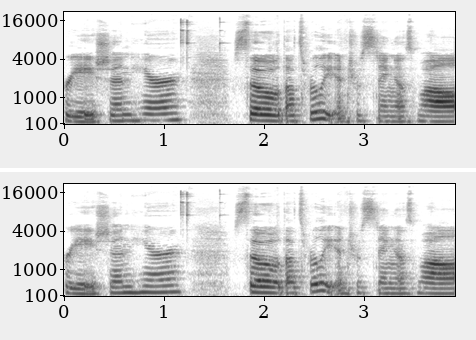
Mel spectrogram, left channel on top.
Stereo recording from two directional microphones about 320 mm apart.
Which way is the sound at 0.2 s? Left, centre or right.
Left.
